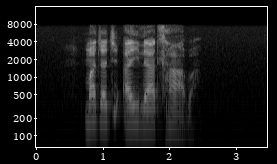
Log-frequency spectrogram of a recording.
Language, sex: Northern Sotho, male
